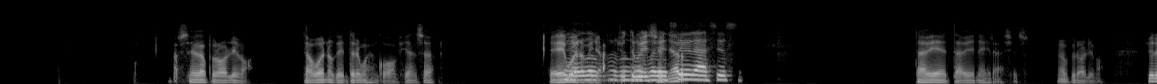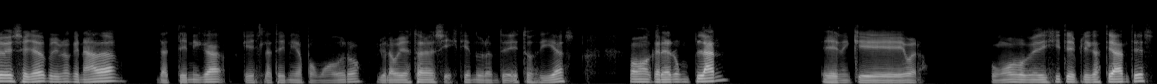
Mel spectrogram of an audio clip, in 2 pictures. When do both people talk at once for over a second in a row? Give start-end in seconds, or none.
5.6-6.9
